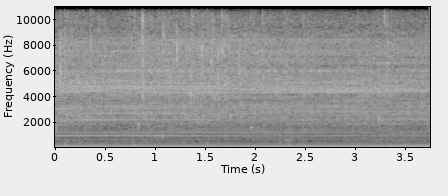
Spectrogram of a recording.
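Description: Water drains out of a koi fry tank in a continuous pouring, gurgling flow, loud and steady, with a constant low pump-like hum running underneath.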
